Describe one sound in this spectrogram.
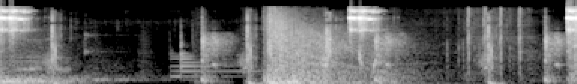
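Cards swish and snap as they are dealt out.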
